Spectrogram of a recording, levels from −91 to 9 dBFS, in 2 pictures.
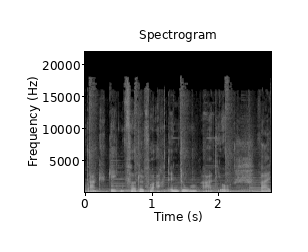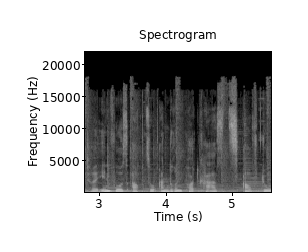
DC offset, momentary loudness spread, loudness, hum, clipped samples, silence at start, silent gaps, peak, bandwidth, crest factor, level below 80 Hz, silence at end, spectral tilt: under 0.1%; 7 LU; -24 LUFS; none; under 0.1%; 0 s; none; -10 dBFS; 18 kHz; 14 dB; -42 dBFS; 0 s; -5.5 dB/octave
